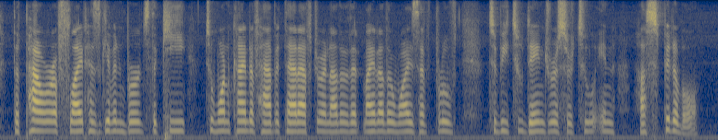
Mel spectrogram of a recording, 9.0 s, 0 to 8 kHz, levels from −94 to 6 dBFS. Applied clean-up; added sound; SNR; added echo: none; none; none; none.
